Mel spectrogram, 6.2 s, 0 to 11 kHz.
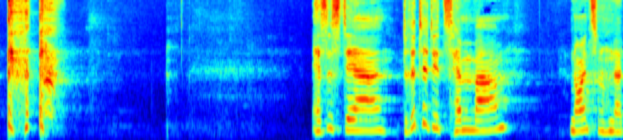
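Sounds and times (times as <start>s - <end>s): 
person clearing throat: 0.0s - 0.9s
speech: 3.2s - 6.2s.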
